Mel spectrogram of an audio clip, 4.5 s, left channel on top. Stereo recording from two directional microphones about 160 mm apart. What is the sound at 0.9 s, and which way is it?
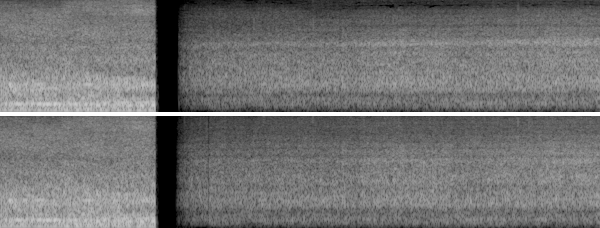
Vehicle, 35° left (ahead or behind).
